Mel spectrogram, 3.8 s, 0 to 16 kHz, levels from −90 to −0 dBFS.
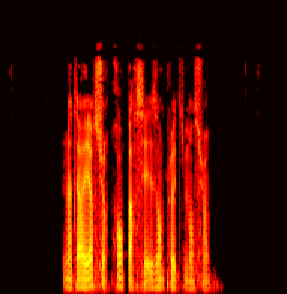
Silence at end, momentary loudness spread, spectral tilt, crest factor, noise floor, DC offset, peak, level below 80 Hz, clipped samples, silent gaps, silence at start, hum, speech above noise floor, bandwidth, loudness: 1.05 s; 14 LU; -4 dB/octave; 24 dB; -88 dBFS; under 0.1%; -2 dBFS; -50 dBFS; under 0.1%; none; 0.85 s; none; 64 dB; 9.6 kHz; -25 LUFS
